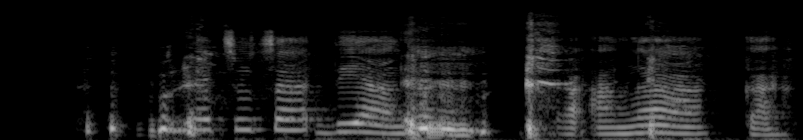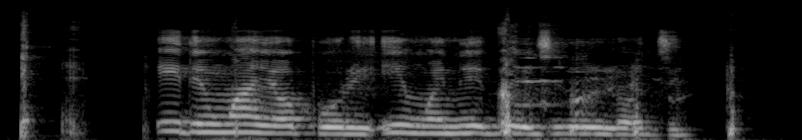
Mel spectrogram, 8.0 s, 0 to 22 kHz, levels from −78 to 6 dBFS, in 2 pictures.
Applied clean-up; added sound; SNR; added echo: neural mask model RNNoise.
